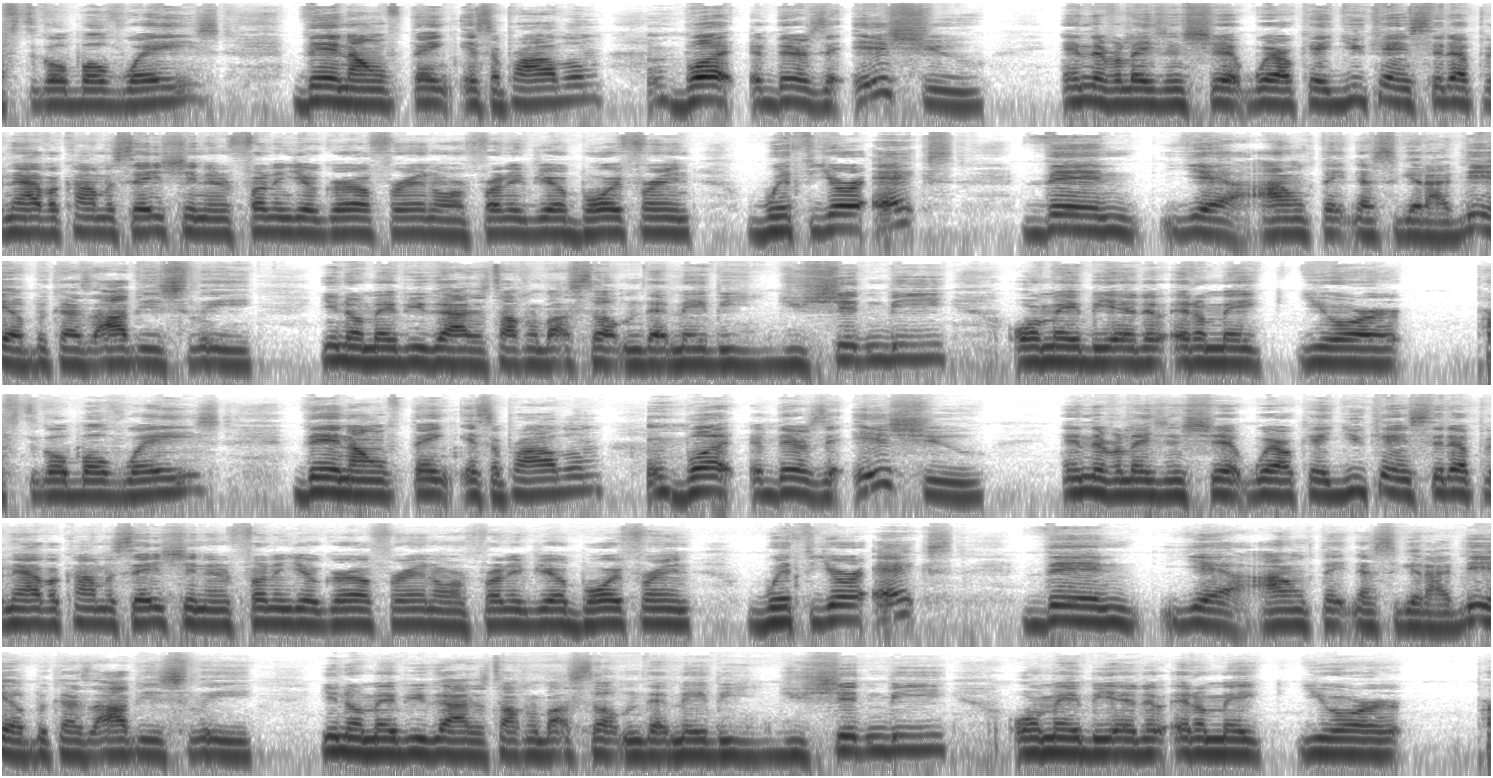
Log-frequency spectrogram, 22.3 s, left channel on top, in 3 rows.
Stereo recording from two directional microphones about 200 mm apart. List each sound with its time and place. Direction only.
0.2 s speech: 25° left (ahead or behind)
